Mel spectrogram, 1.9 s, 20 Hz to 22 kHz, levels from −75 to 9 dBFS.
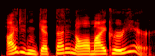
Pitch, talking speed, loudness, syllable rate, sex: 240 Hz, 245 wpm, -16 LUFS, 5.0 syllables/s, female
